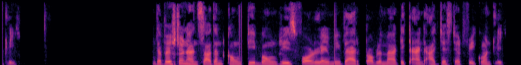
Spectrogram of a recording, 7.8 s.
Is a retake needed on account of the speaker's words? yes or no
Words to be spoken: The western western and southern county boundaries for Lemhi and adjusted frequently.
yes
